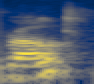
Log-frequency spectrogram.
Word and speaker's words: Roth: The German pronounce it Rote, but oh, Dominic, he will know that I stuffed that up as well.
